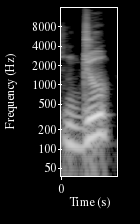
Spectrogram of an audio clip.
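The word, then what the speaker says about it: جُ: How would you pronounce this? You'd say ju.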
